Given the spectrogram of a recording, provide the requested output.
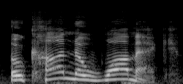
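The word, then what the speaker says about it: Oconomowoc: Okanowam. Okanowamak. And once you figure out the the emphasis uh on the right syllable, it gets a lot easier.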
